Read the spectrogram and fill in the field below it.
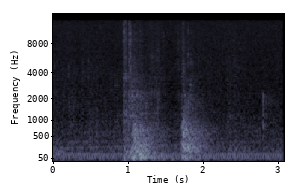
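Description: A piano bench scrapes and thumps on a stage floor.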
